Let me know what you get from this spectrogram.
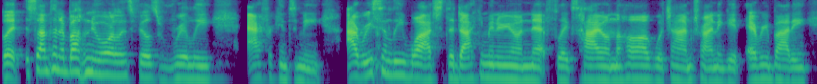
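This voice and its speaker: A woman in her forties hosting a podcast, chatting casually and thinking aloud, with many restarts and sudden jumps up in pitch. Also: fairly even intonation, a little fast. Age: 40s. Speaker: podcast host and educator. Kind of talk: casual conversational interview.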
